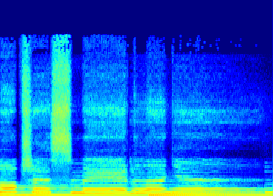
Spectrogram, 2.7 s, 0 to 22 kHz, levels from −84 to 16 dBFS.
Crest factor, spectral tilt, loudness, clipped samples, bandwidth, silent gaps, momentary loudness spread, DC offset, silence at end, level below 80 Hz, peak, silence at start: 12 dB; -5.5 dB/octave; -17 LUFS; under 0.1%; 18 kHz; none; 6 LU; under 0.1%; 0 s; -30 dBFS; -4 dBFS; 0 s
